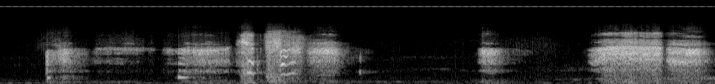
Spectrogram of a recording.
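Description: A boy's voice gasping and breathing hard in a series of short breathy bursts, with a longer, loud one near the end.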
